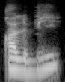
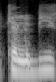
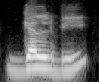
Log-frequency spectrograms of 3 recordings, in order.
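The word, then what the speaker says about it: قلبي: lequel on entend souvent le mot qalbi, hein, mon cœur, dont on parlait toi et moi tout à l'heure aussi, qui devient kalbi quand on ne prononce pas bien, et qui veut dire mon chien.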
